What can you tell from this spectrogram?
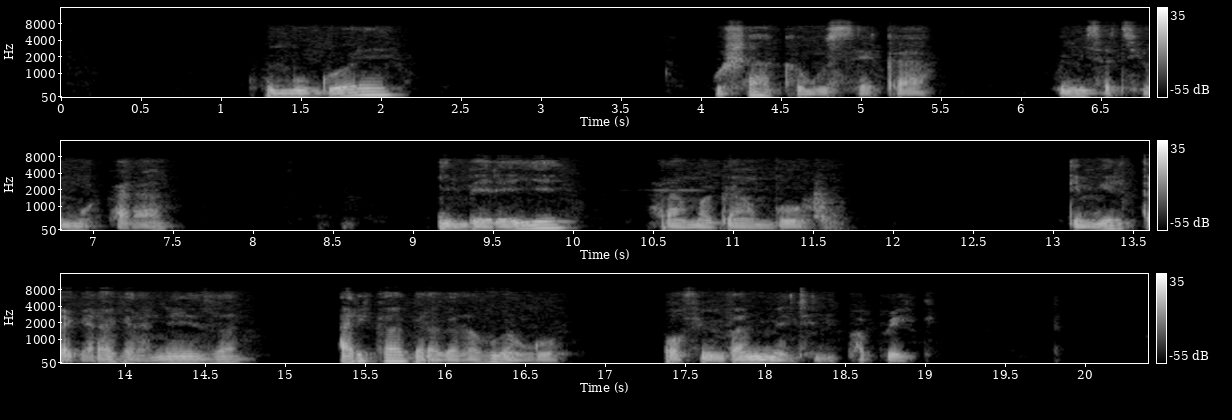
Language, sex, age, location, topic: Kinyarwanda, male, 25-35, Huye, health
